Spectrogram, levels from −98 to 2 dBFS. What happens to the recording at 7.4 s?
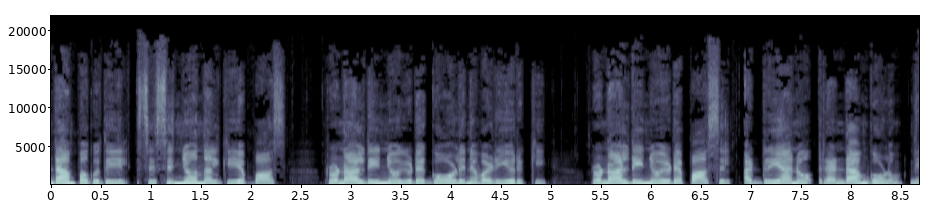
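At 7.4 s the speech sounds swirly, smeared and hollow, with blurred attacks, as it does throughout. This is likely generation loss from around ten lossy re-encodes, which fits MP3 at 96 kbit/s.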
